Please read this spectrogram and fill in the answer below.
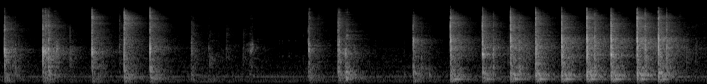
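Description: Sharp clicking taps as a screwdriver works a caster housing cap back into place. The taps come unevenly at first, then settle into a steady run of about four a second in the second half.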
